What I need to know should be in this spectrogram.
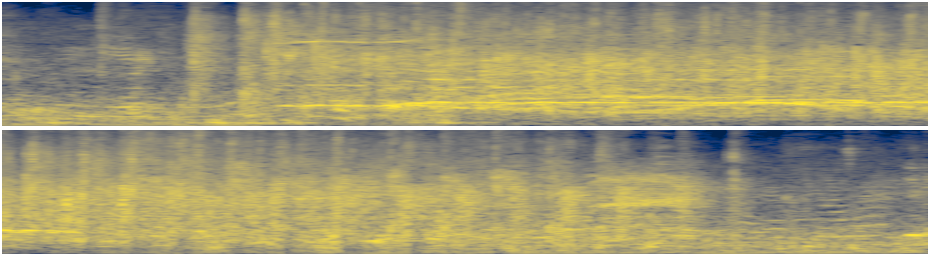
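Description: A crowd cheers and laughs.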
